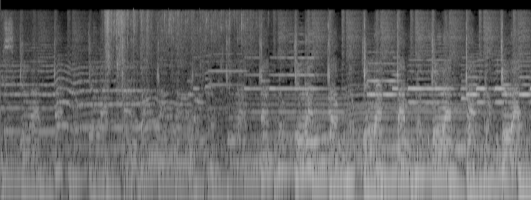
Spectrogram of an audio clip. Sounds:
music, jingle (music)

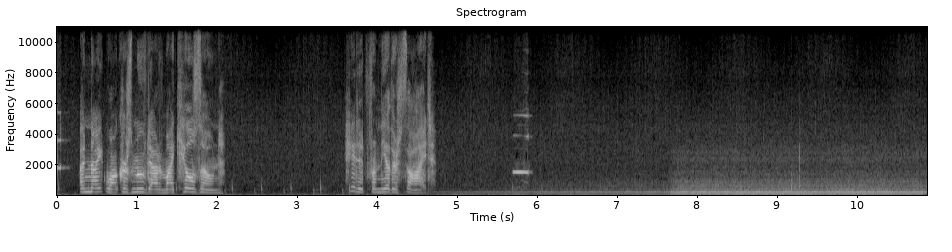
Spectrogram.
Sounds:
speech

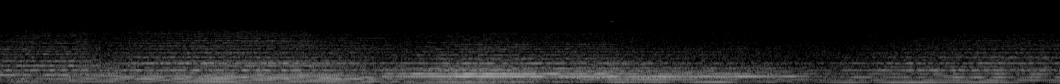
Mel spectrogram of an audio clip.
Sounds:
fiddle, music, musical instrument

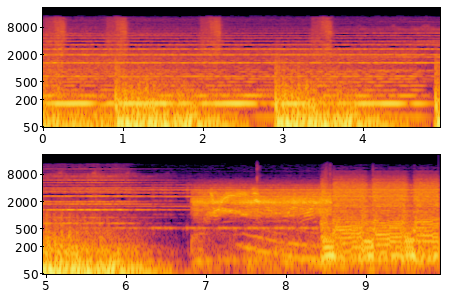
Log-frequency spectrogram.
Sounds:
music

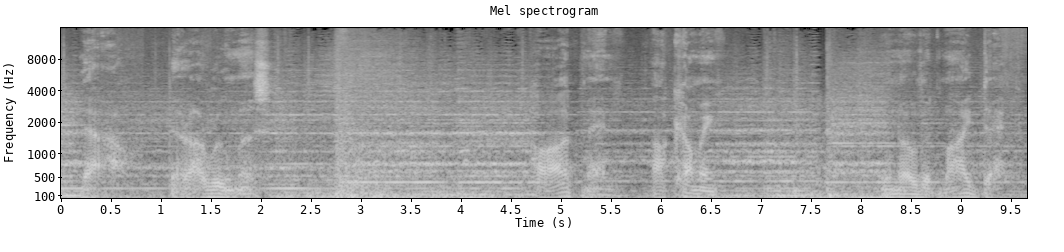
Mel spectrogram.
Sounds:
music, speech

